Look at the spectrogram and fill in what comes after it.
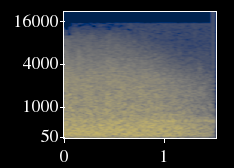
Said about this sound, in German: Toller Schuss, Narr! Wenn du jetzt bitte noch die Kanone um 180 Grad drehen würdest, dann könntest du vielleicht auch die heranstürmenden Olpen treffen.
